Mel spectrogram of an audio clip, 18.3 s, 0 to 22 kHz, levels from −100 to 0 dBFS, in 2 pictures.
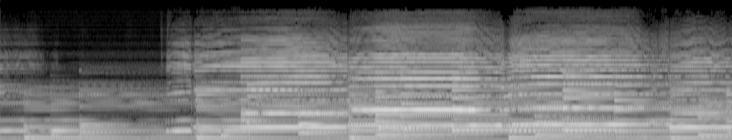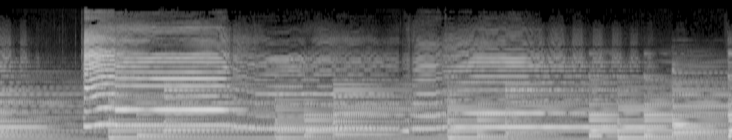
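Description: From 0.0 to 3.01 s, channel delay (comb filtering): one channel lags by under a millisecond, so the mono sum has fixed notches starting near 700 Hz and sounds hollow, unlike a flanger's sweeping notches.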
